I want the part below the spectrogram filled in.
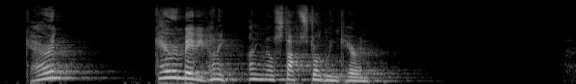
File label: Voice Acting; Five Nights at Ronald's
